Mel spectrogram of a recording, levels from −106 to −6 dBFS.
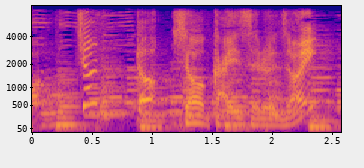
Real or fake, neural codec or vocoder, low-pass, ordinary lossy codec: real; none; 7.2 kHz; none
